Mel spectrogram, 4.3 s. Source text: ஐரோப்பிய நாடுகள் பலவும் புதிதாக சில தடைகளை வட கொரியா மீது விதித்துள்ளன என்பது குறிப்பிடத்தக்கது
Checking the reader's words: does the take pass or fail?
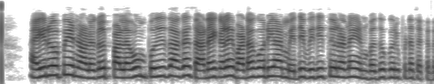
fail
